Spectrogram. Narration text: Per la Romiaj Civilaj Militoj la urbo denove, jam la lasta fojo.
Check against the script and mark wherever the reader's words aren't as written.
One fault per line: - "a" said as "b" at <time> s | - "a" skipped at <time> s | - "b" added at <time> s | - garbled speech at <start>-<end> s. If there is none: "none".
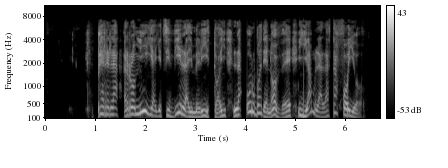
none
